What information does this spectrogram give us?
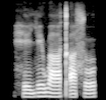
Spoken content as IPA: heː˨jeː˦waː˨˦ kʼa˨ so˨˦

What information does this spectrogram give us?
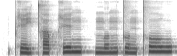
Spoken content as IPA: pʰe˨˩jt̪ʰɐ˨p̚hɪ˥ŋ | n̪ʊ˨˧ŋt̪ʊ˨ŋt̪ʰo˥w

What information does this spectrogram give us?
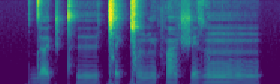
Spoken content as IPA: dɐːt͡ʃtʰɨːǀe ǀũnĩfãʃe zũː

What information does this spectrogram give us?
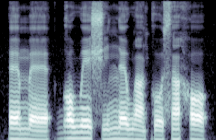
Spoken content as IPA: ɛ˦mɛ˧ | ɡɔ˦we˦˨ʃi˨˦ nɛ˦wã˧ko˧ sã˦hɔ˦˨

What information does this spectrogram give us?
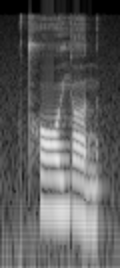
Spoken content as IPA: t̪ʰɔː˧jɐ˨˩n

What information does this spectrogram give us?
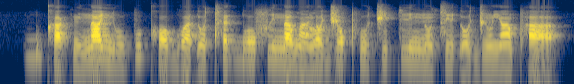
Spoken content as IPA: bʊ˦kʰa˨kĩ˨ naː˦ɲuː˨ pu˦kʰɔ˨ ɡʷaː˨ɗo˨ tʰɛ˦ɡ͡boː˦fi˦ na˦wã˨lɔ˦ d͡ʒɔ˦pʰu˦˨t͡ʃi˦kiː˦ nũ˦˨t͡si˦ɗo˨ d͡ʒũ˦jã˦ pʰa˦˨

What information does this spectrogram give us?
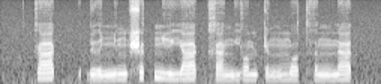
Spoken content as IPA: ka˦˥k̚ | ɗɨ˨˩ə̯ɲə˧ŋʂə˦˥k̚ɲi˧ jaː˦˥k̚xa˧ŋ jɔ˧mʈə˨˩˦ŋ mɔ˧˥t̪ʰə˧ŋna˦˥t̚

